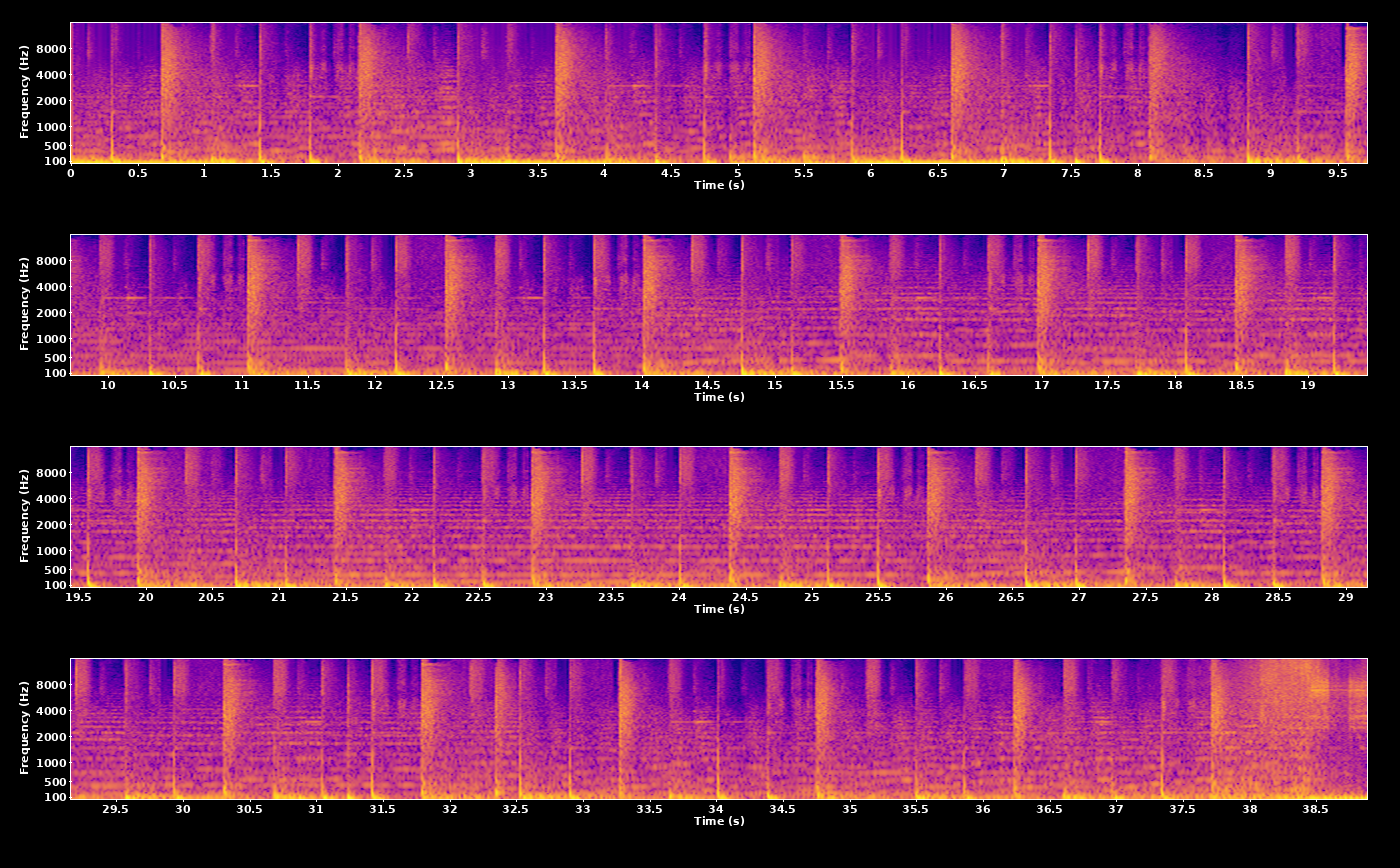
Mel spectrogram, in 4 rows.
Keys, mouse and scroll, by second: 0.9-1.7 typing, 12.8 double click, 19.7-20.9 scroll up 1, 35.8 alt+click.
